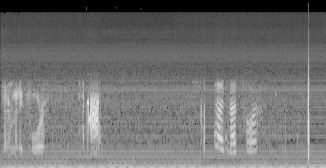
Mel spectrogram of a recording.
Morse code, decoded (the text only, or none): none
